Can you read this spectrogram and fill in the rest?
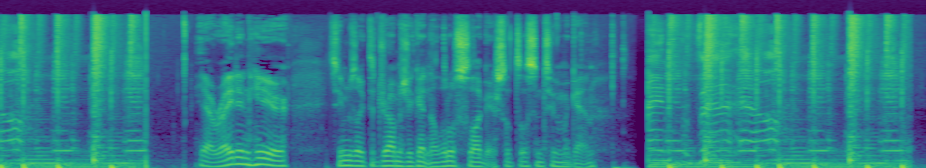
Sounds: Music, Drum, Musical instrument, Drum kit, Bass drum, Speech

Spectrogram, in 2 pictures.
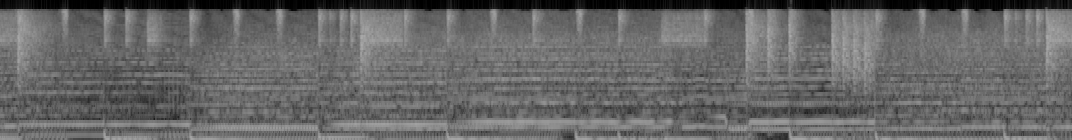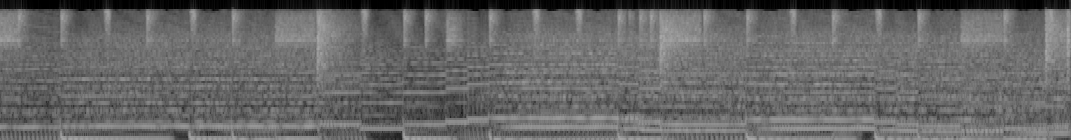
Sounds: Music

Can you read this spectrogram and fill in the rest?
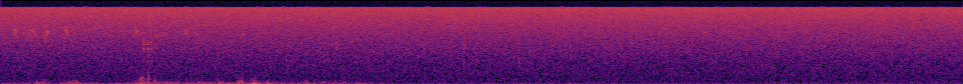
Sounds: Rustling leaves

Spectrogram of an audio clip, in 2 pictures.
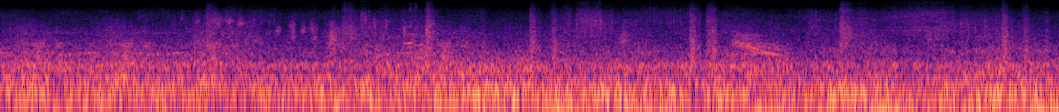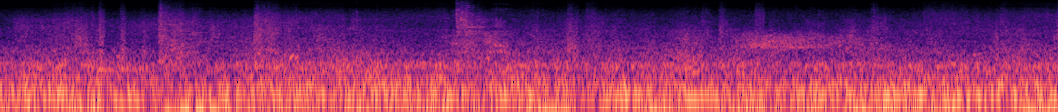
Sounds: Wind, Wind noise (microphone)

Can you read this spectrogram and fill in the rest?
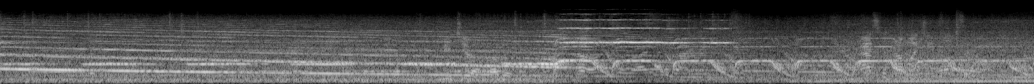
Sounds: Emergency vehicle, Speech, fire truck (siren), Vehicle

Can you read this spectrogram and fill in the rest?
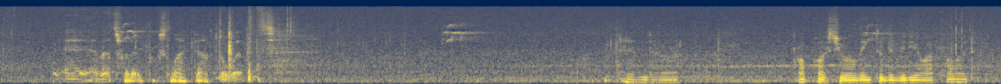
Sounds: outside, rural or natural, Speech, Environmental noise

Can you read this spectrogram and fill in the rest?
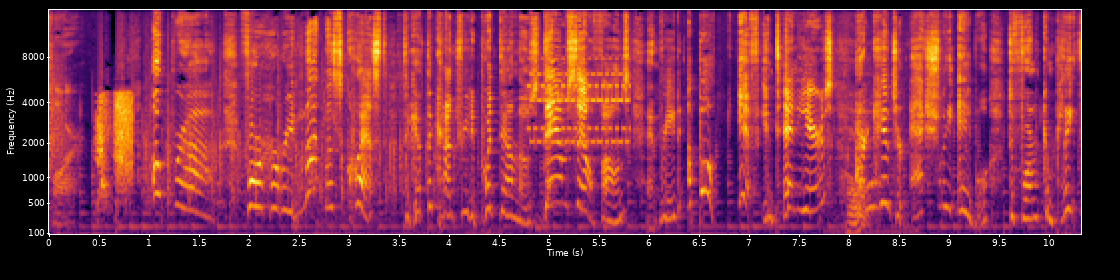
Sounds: Speech, Music

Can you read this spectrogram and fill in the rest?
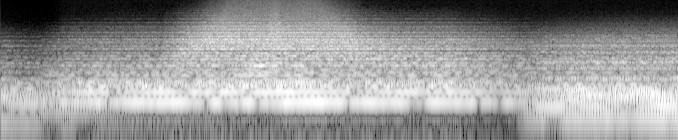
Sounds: Keyboard (musical), Electric piano, Piano

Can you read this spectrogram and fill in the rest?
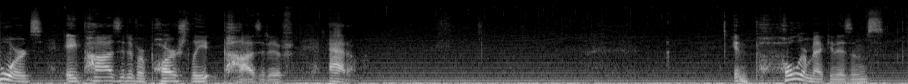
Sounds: Writing, Speech

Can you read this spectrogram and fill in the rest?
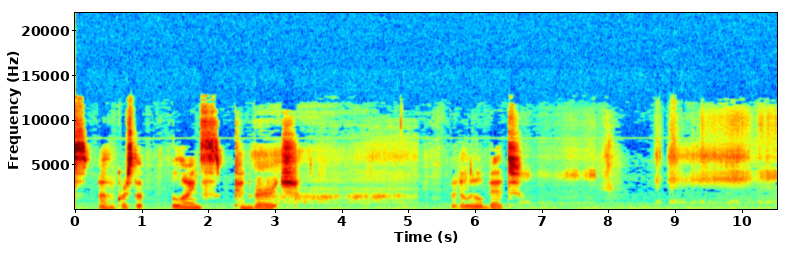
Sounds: Speech

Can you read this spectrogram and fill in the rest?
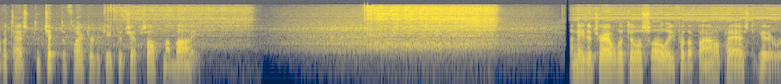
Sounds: Speech, Tools

